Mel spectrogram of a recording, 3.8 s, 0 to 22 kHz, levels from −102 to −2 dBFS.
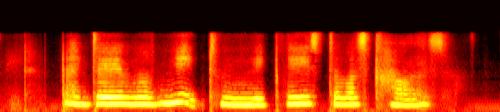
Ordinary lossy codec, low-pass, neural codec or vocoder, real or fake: MP3, 48 kbps; 7.2 kHz; codec, 16 kHz, 0.5 kbps, FreqCodec, smaller model; fake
